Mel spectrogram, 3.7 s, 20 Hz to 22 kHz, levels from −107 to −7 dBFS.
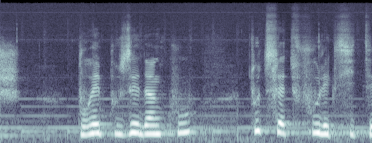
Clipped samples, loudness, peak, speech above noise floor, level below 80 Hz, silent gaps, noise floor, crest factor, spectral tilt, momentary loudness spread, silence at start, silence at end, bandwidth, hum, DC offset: under 0.1%; -17 LUFS; -2 dBFS; 21 dB; -54 dBFS; none; -37 dBFS; 16 dB; -4.5 dB/octave; 22 LU; 0 s; 0 s; 18 kHz; none; under 0.1%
